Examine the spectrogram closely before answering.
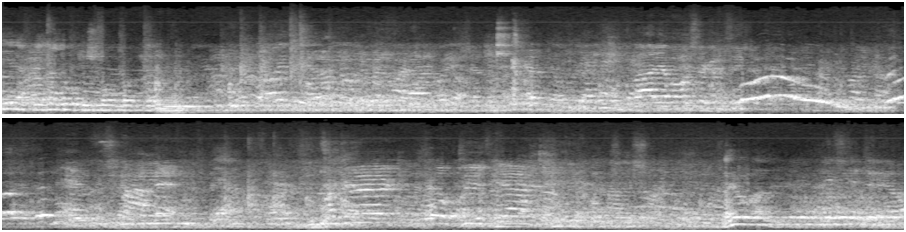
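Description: A young man sings loudly into a microphone over a loudspeaker.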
